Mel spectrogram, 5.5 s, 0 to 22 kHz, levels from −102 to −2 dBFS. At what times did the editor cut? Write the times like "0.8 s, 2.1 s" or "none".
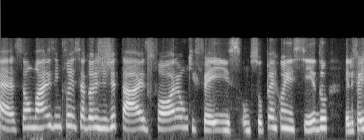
2.2 s, 2.8 s, 3.7 s

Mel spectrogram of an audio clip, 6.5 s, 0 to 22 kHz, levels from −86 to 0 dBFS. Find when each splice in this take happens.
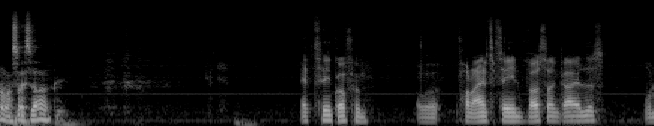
3.3 s, 4.9 s, 5.6 s

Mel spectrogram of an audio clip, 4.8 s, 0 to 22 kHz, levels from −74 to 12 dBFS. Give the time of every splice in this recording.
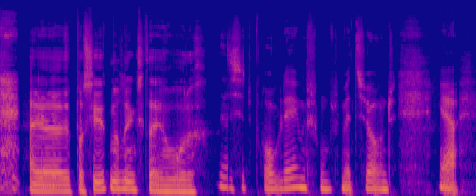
1.4 s, 2.3 s

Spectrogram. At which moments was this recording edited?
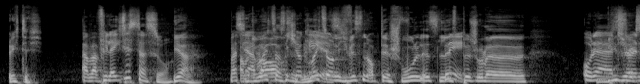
2.8 s

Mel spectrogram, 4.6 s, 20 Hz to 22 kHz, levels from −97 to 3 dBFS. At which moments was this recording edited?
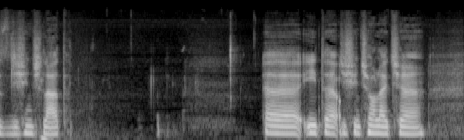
3.4 s

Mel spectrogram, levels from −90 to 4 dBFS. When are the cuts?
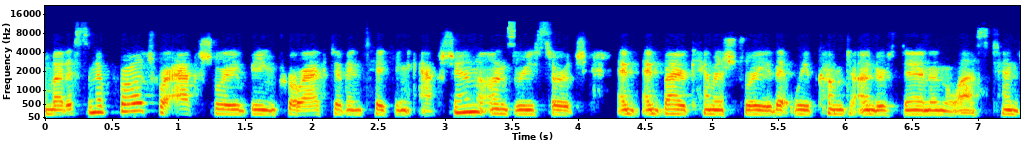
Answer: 3.5 s, 4.4 s

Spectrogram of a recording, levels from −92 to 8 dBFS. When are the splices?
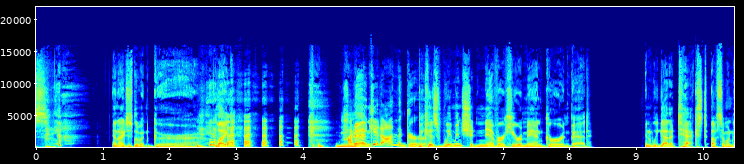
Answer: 1.5 s, 4.1 s

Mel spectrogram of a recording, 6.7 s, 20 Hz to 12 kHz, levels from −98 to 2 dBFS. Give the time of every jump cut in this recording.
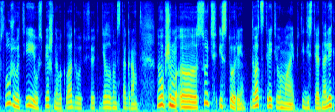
none

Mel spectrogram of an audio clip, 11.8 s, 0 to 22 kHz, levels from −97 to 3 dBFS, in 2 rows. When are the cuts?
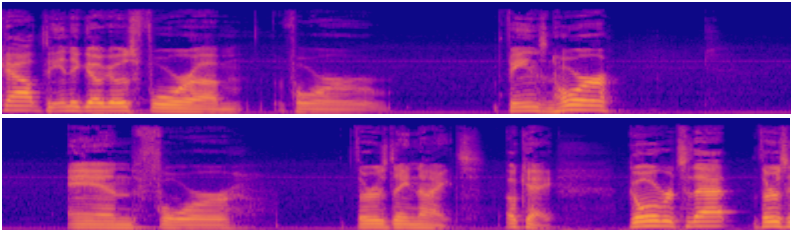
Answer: none

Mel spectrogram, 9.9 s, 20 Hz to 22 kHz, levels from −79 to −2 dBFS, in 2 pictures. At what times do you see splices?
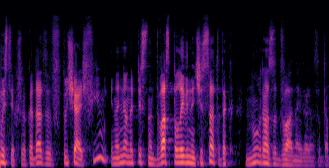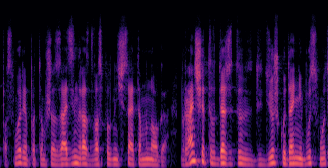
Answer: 3.6 s, 7.6 s

